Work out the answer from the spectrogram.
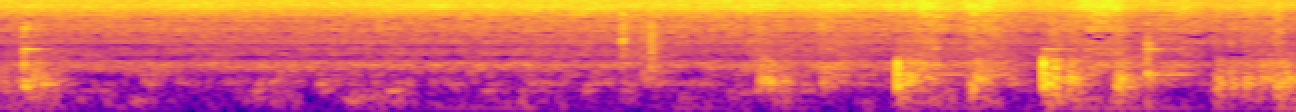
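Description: Onion-tomato masala and freshly added grated coconut sizzling steadily in hot oil in a steel pot, while a wooden spatula stirs it, with a few light scrapes against the pot between about three and six seconds in.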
